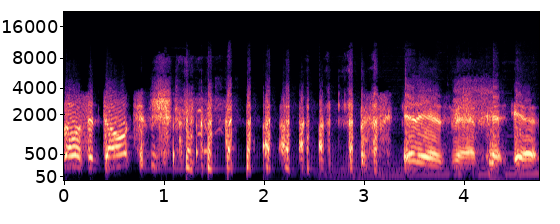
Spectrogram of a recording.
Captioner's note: laughs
